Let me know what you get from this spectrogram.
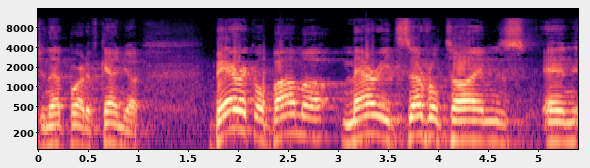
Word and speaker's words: Barack: His father, Barack Hussein Obama, who became senior, and that's how he pronounced his first name, Barack, with the British accent that he had, was a Kenyan from the Luo tribe, an economist who became a government bureaucrat.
